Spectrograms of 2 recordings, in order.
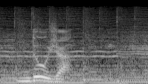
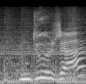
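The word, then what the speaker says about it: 'nduja: And this is, come si pronuncia perfettamente? Nduja. Nduja.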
